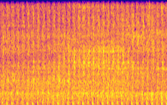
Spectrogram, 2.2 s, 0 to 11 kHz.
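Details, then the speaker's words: Honda XR600R single-cylinder kick-started from cold on choke with decompressor: quick, even thump at steady pitch, firm regular beat, no misses or knocks; cold engine idling cleanly on choke. "On a cold engine, use some choke, open up the gas of course, find the compression stroke, which is where when it's very heavy, pull the decompression, push it a little bit through, all the way up, press it against compression and"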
